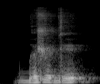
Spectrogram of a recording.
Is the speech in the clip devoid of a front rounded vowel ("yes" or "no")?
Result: no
